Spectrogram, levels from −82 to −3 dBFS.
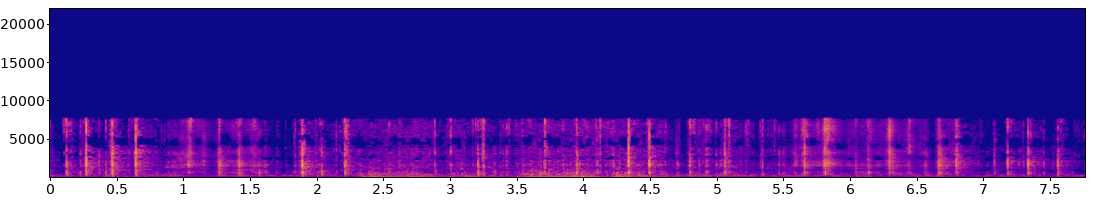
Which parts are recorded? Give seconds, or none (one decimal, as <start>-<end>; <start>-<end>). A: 0.0-0.9; 1.6-5.5; 6.8-7.8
